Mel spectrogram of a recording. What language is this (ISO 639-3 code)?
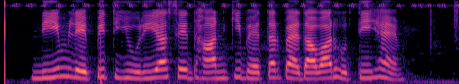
hin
